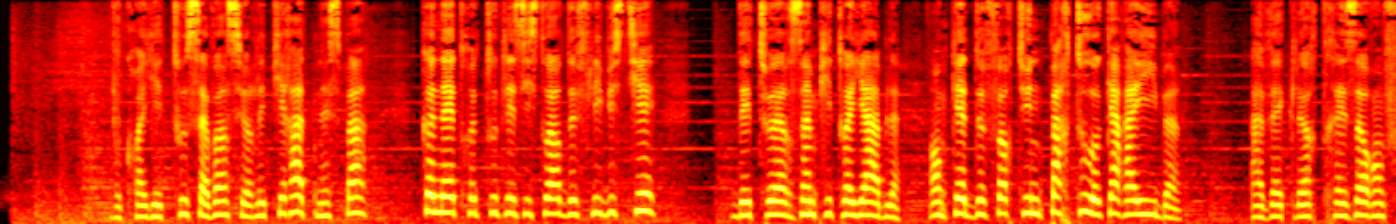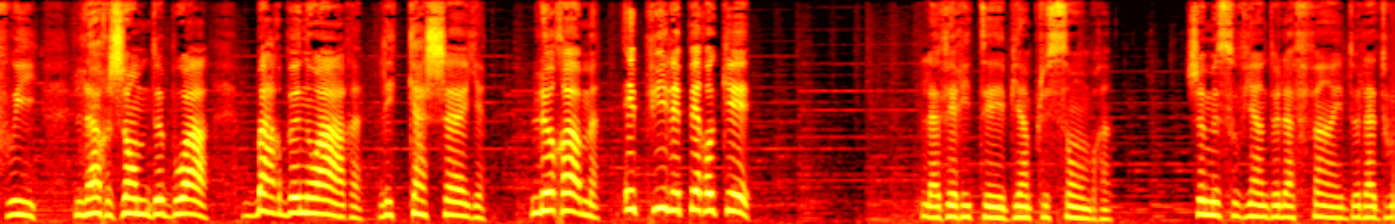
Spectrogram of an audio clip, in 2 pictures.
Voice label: french video games

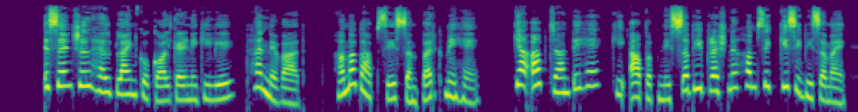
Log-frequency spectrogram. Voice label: hindi ivr

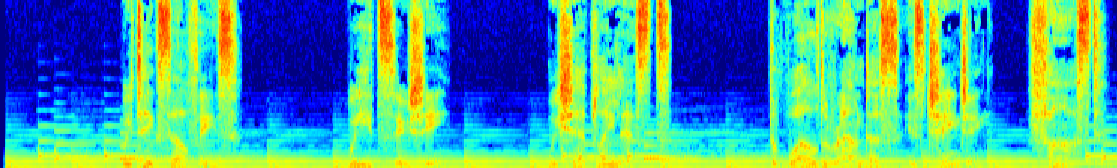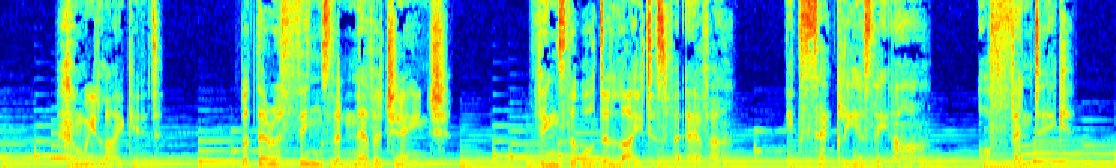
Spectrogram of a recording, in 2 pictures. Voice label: english british narration

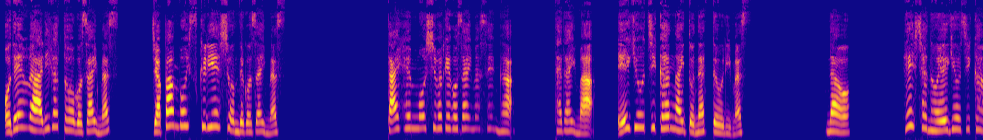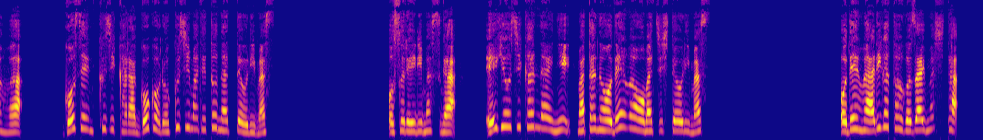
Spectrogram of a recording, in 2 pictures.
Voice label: japanese ivr

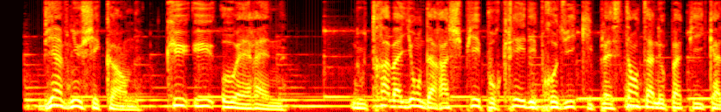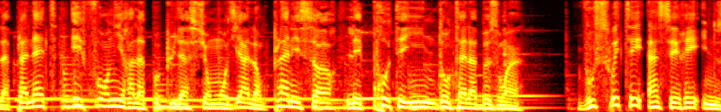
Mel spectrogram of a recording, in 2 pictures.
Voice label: english british commercial

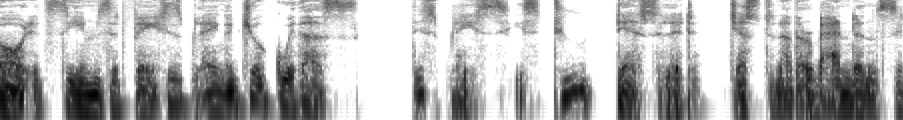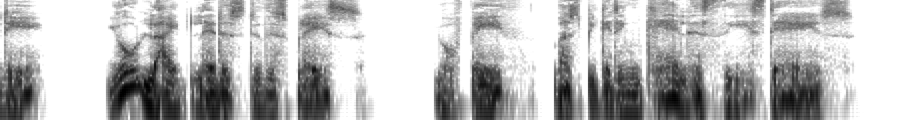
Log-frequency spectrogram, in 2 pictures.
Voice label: english australian animation

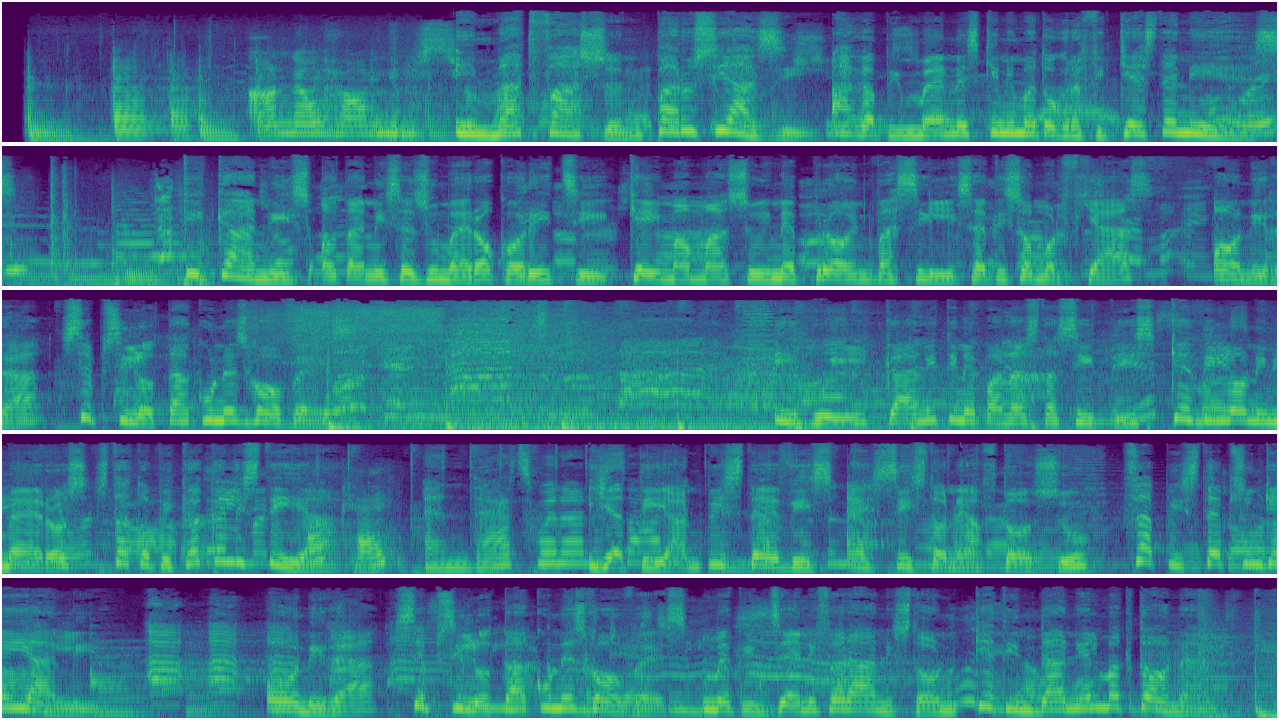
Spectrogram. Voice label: greek movie trailers

